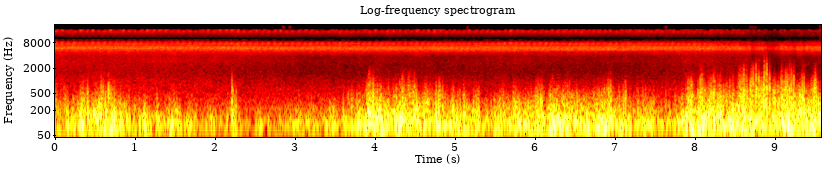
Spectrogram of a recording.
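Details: A level, ringing cicada drone at the beginning of summer, with wind rising and falling through the leaves in uneven gusts.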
